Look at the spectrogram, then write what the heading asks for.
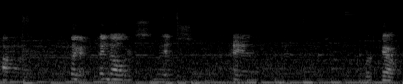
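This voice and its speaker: A man's voice: high voice, fairly even intonation, normal speed, music in the background. A man streaming live, chatting casually and rambling with many fillers, a bit out of breath.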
